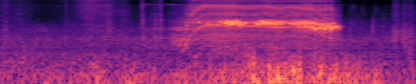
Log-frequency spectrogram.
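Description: Traxxas Drag Slash RC truck's brushless motor and drivetrain spun up while the truck is held in place: a whine that rises quickly in pitch, holds high and steady for about a second and a half, then cuts off suddenly.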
